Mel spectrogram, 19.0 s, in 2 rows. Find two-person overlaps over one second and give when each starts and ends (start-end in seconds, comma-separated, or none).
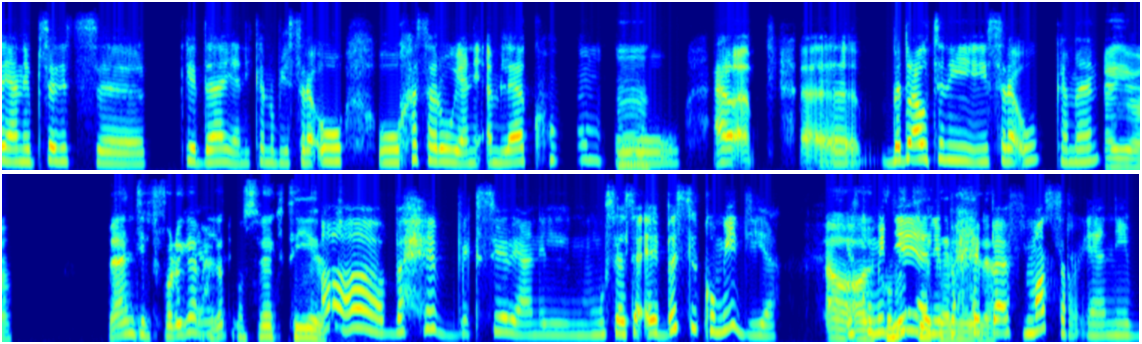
16.5-17.7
